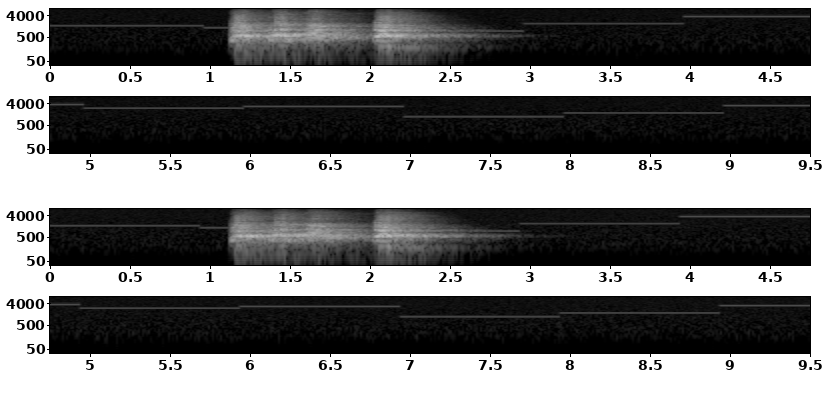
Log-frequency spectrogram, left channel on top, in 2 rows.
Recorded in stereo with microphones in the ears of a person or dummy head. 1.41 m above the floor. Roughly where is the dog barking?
Centre.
